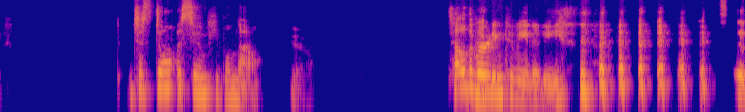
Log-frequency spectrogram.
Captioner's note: laughter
